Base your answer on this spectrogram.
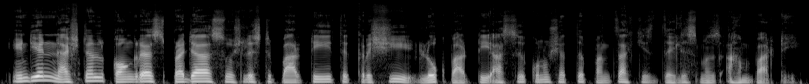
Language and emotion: Kashmiri, neutral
